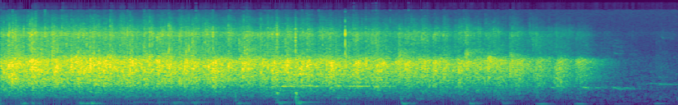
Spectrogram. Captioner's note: applause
